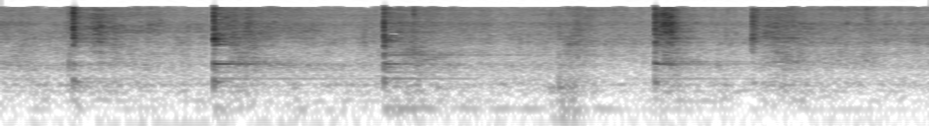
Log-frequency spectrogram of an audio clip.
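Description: Beef in a thick black sauce sizzling in a wok while a slotted spatula stirs it. The spatula knocks and scrapes against the wok about five times, each knock followed by a short ring from the pan.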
